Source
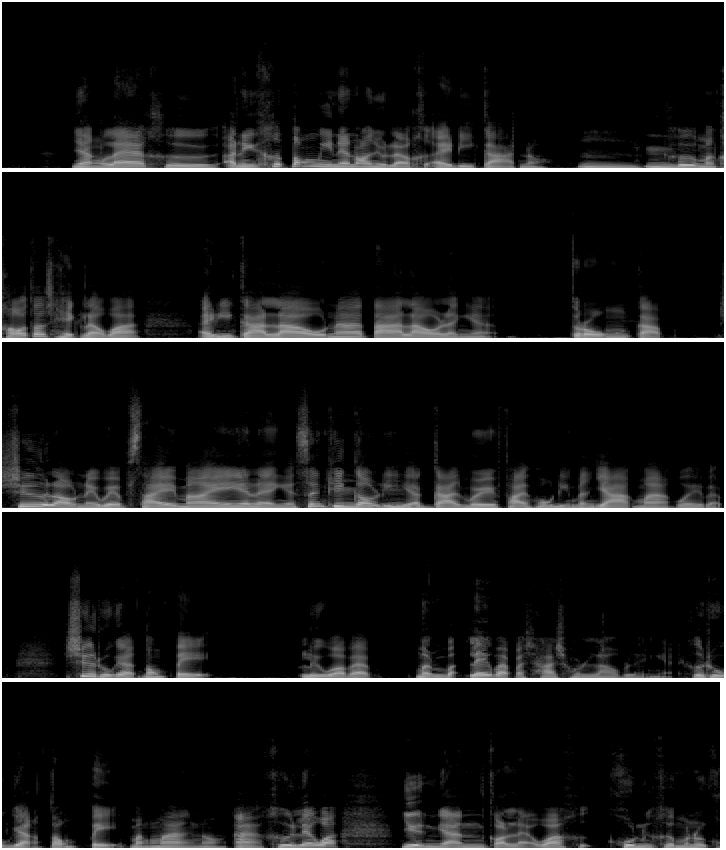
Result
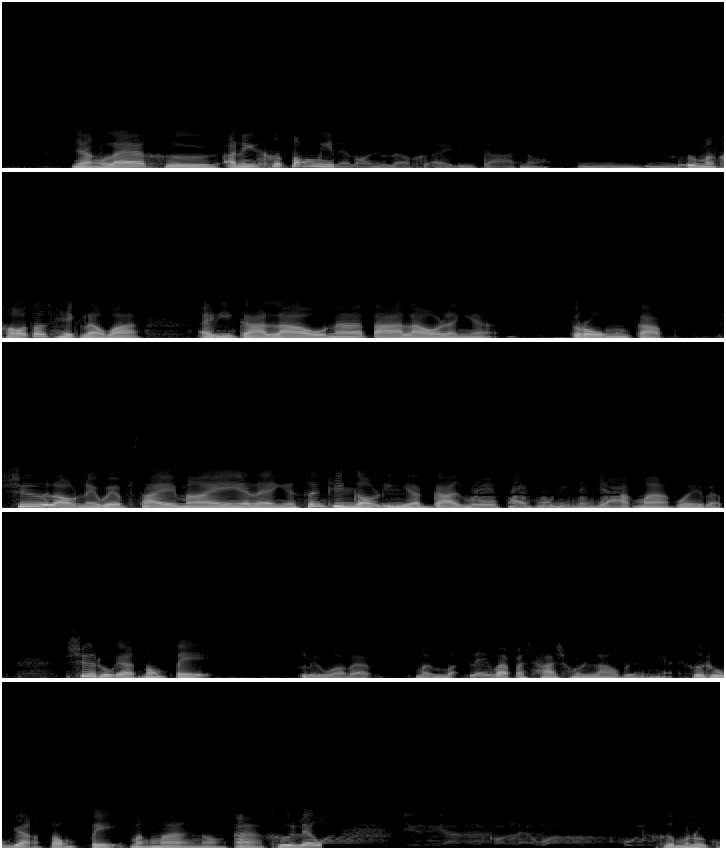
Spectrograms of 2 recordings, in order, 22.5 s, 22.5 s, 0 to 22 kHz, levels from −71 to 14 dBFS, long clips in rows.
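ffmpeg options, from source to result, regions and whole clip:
ffmpeg -i in.wav -filter_complex "[0:a]asettb=1/sr,asplit=3[link_01][link_02][link_03];[link_01]atrim=end=2.074[link_04];[link_02]atrim=start=2.07:end=4.29,asetpts=PTS-STARTPTS,afade=type=in:duration=0.004:curve=qsin,afade=type=out:start_time=2.216:duration=0.004:curve=qsin,flanger=delay=0.3:depth=5.5:regen=-76:speed=1.3:shape=triangular,acompressor=threshold=-37dB:ratio=6:attack=3.2:release=140:knee=1:detection=peak[link_05];[link_03]atrim=start=4.286[link_06];[link_04][link_05]acrossfade=duration=0.004:curve1=hsin:curve2=qsin[link_07];[link_07][link_06]acrossfade=duration=0.004:curve1=qsin:curve2=hsin,asettb=1/sr,asplit=3[link_08][link_09][link_10];[link_08]atrim=end=11.954[link_11];[link_09]atrim=start=11.95:end=12.9,asetpts=PTS-STARTPTS,afade=type=in:duration=0.004:curve=qsin,afade=type=out:start_time=0.946:duration=0.004:curve=qsin,aeval=exprs='(tanh(14.1*val(0)+0.75)-tanh(0.75))/14.1':channel_layout=same,asuperstop=centerf=1800:order=8:qfactor=3.9[link_12];[link_10]atrim=start=12.896[link_13];[link_11][link_12]acrossfade=duration=0.004:curve1=hsin:curve2=qsin[link_14];[link_14][link_13]acrossfade=duration=0.004:curve1=qsin:curve2=hsin,asettb=1/sr,asplit=3[link_15][link_16][link_17];[link_15]atrim=end=15.434[link_18];[link_16]atrim=start=15.43:end=16.6,asetpts=PTS-STARTPTS,afade=type=in:duration=0.004:curve=qsin,afade=type=out:start_time=1.166:duration=0.004:curve=qsin,asplit=2[link_19][link_20];[link_20]adelay=12,volume=-11dB[link_21];[link_19][link_21]amix=inputs=2:normalize=0,atrim=end_sample=51597,acompressor=threshold=-30dB:ratio=3:attack=3.2:release=140:knee=1:detection=peak[link_22];[link_17]atrim=start=16.596[link_23];[link_18][link_22]acrossfade=duration=0.004:curve1=hsin:curve2=qsin[link_24];[link_24][link_23]acrossfade=duration=0.004:curve1=qsin:curve2=hsin,asettb=1/sr,asplit=3[link_25][link_26][link_27];[link_25]atrim=end=20.044[link_28];[link_26]atrim=start=20.04:end=22.14,asetpts=PTS-STARTPTS,afade=type=in:duration=0.004:curve=qsin,afade=type=out:start_time=2.096:duration=0.004:curve=qsin,highpass=frequency=1100:width=0.5412,highpass=frequency=1100:width=1.3066,aecho=1:1:69|138|207|276|345:0.2|0.104|0.054|0.0281|0.0146,atrim=end_sample=92610,acompressor=threshold=-39dB:ratio=10:attack=3.2:release=140:knee=1:detection=peak[link_29];[link_27]atrim=start=22.136[link_30];[link_28][link_29]acrossfade=duration=0.004:curve1=hsin:curve2=qsin[link_31];[link_31][link_30]acrossfade=duration=0.004:curve1=qsin:curve2=hsin,lowpass=1400,equalizer=frequency=140:width_type=o:width=0.85:gain=7,deesser=0.95" out.wav

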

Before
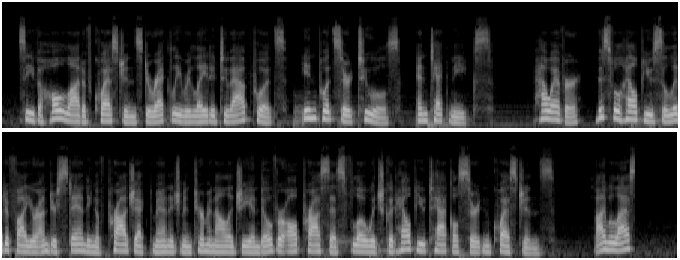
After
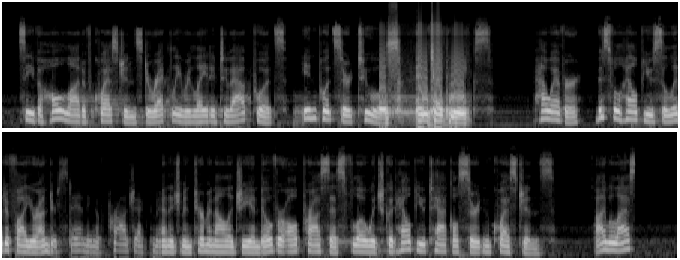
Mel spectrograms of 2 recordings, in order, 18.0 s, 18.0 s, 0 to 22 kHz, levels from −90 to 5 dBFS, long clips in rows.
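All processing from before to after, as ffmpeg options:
ffmpeg -i in.wav -filter_complex "[0:a]asettb=1/sr,asplit=3[link_01][link_02][link_03];[link_01]atrim=end=0.724[link_04];[link_02]atrim=start=0.72:end=3.31,asetpts=PTS-STARTPTS,afade=type=in:duration=0.004:curve=qsin,afade=type=out:start_time=2.586:duration=0.004:curve=qsin,lowpass=frequency=8500:width=0.5412,lowpass=frequency=8500:width=1.3066,asubboost=boost=10.5:cutoff=77,asplit=2[link_05][link_06];[link_06]adelay=109,lowpass=frequency=1900:poles=1,volume=-23dB,asplit=2[link_07][link_08];[link_08]adelay=109,lowpass=frequency=1900:poles=1,volume=0.43,asplit=2[link_09][link_10];[link_10]adelay=109,lowpass=frequency=1900:poles=1,volume=0.43[link_11];[link_05][link_07][link_09][link_11]amix=inputs=4:normalize=0,atrim=end_sample=114219[link_12];[link_03]atrim=start=3.306[link_13];[link_04][link_12]acrossfade=duration=0.004:curve1=hsin:curve2=qsin[link_14];[link_14][link_13]acrossfade=duration=0.004:curve1=qsin:curve2=hsin,asettb=1/sr,asplit=3[link_15][link_16][link_17];[link_15]atrim=end=5.024[link_18];[link_16]atrim=start=5.02:end=6.24,asetpts=PTS-STARTPTS,afade=type=in:duration=0.004:curve=qsin,afade=type=out:start_time=1.216:duration=0.004:curve=qsin,acrossover=split=5200[link_19][link_20];[link_20]acompressor=threshold=-57dB:ratio=4:attack=1:release=60[link_21];[link_19][link_21]amix=inputs=2:normalize=0,equalizer=frequency=430:width_type=o:width=0.85:gain=7,asplit=2[link_22][link_23];[link_23]highpass=frequency=720:poles=1,volume=36dB,asoftclip=type=tanh:threshold=-14.5dB[link_24];[link_22][link_24]amix=inputs=2:normalize=0,lowpass=frequency=2700:poles=1,volume=-6dB[link_25];[link_17]atrim=start=6.236[link_26];[link_18][link_25]acrossfade=duration=0.004:curve1=hsin:curve2=qsin[link_27];[link_27][link_26]acrossfade=duration=0.004:curve1=qsin:curve2=hsin,asettb=1/sr,asplit=3[link_28][link_29][link_30];[link_28]atrim=end=9.664[link_31];[link_29]atrim=start=9.66:end=11.13,asetpts=PTS-STARTPTS,afade=type=in:duration=0.004:curve=qsin,afade=type=out:start_time=1.466:duration=0.004:curve=qsin,lowpass=frequency=1200:poles=1,acompressor=threshold=-35dB:ratio=6:attack=3.2:release=140:knee=1:detection=peak,tremolo=f=170:d=0.621[link_32];[link_30]atrim=start=11.126[link_33];[link_31][link_32]acrossfade=duration=0.004:curve1=hsin:curve2=qsin[link_34];[link_34][link_33]acrossfade=duration=0.004:curve1=qsin:curve2=hsin,superequalizer=6b=2:7b=3.16:9b=2.82:16b=3.16,acrossover=split=480|3000[link_35][link_36][link_37];[link_36]acompressor=threshold=-28dB:ratio=6[link_38];[link_35][link_38][link_37]amix=inputs=3:normalize=0,volume=-2.5dB" out.wav

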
